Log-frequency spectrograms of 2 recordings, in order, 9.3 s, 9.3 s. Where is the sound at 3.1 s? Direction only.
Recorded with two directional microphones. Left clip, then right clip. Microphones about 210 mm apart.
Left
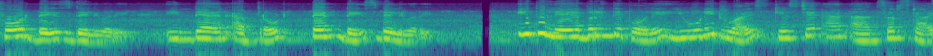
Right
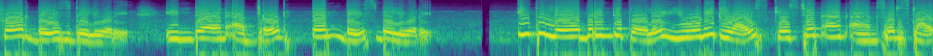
40° right (ahead or behind).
